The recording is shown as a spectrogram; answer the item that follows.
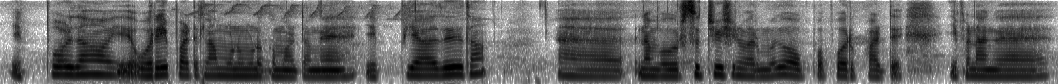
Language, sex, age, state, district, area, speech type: Tamil, female, 18-30, Tamil Nadu, Perambalur, rural, spontaneous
